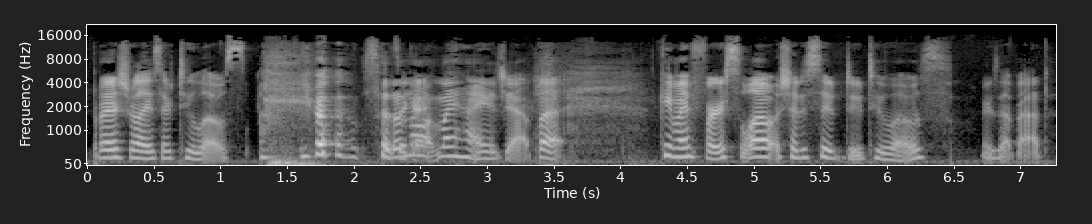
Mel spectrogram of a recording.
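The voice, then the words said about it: Slightly froggy, scratchy voice. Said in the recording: “you can probably hear my voice is, like, a little froggy. Yeah, a little froggy ... I have a scratchy throat”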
